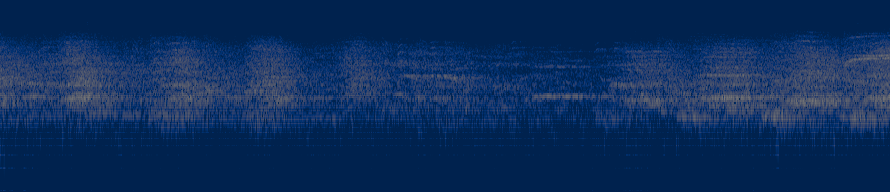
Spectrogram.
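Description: A crowd cheers and shouts in a large arena.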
